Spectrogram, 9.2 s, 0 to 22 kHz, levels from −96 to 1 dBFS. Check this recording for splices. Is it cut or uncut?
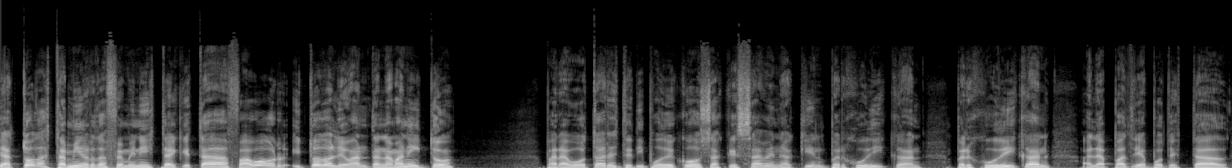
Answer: uncut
